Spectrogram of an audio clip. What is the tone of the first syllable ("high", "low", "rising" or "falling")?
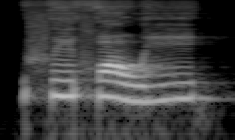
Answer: high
